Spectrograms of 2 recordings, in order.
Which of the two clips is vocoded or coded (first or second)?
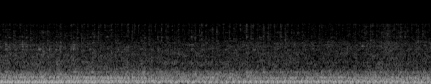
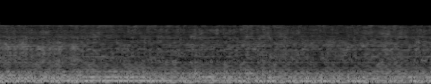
second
